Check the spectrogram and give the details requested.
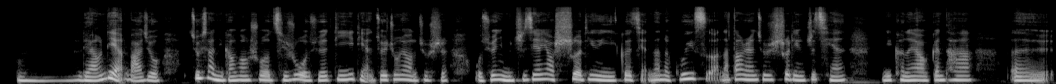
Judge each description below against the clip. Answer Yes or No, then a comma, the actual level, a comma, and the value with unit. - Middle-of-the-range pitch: No, high, 200 Hz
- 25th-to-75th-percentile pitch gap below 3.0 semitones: Yes, narrow, 2.5 semitones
